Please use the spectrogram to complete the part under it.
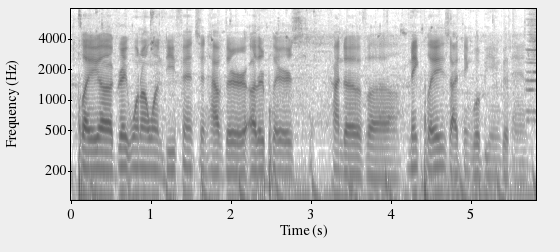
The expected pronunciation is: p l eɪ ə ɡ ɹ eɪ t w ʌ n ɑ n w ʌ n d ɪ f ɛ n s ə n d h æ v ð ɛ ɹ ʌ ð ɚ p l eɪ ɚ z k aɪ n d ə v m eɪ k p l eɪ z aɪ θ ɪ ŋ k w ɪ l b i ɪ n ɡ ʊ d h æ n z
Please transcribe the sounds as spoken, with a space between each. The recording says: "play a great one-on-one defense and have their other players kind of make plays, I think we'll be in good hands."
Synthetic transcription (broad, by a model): p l eɪ ə ɡ ɹ eɪ t w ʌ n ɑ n w ʌ n d ɪ f ɛ n s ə n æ v ð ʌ ɹ ʌ ð ɚ p l eɪ ɚ z k aɪ n d ə v m eɪ k p l eɪ z aɪ θ ɪ ŋ k w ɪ l b i ɪ n ɡ ʊ d h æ n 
